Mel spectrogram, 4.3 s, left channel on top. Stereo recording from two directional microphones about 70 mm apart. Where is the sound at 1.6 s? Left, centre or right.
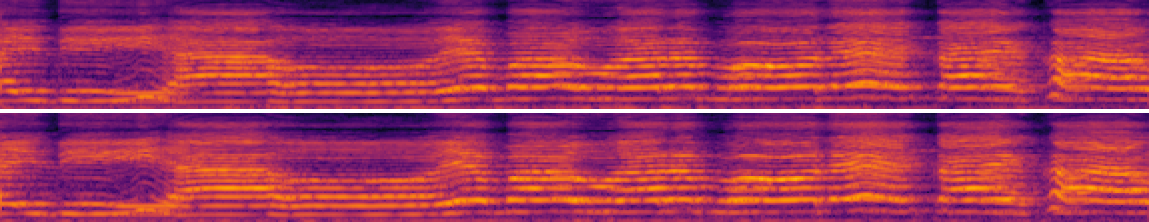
Centre.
